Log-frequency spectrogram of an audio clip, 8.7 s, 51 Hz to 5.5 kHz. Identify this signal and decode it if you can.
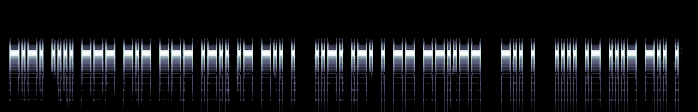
Morse code, heard as a keyed tone, about 32 wpm, 600 Hz. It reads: CHOKOLADE FREM, DE HAVDE
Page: Ferie 32 wpm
